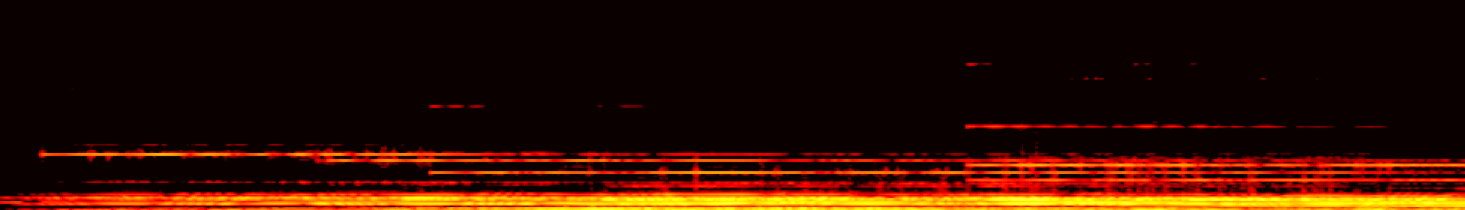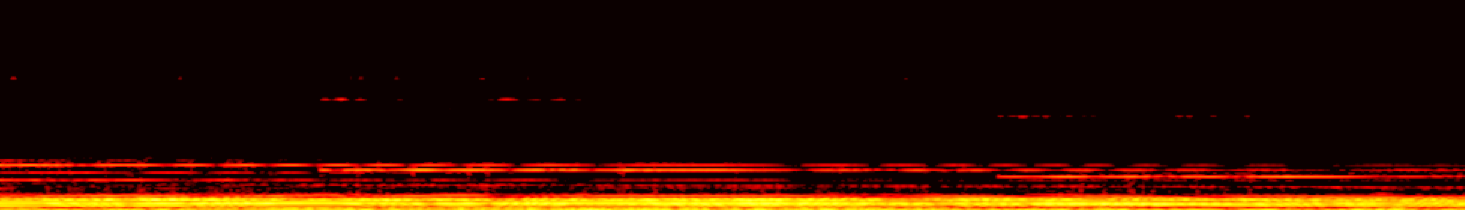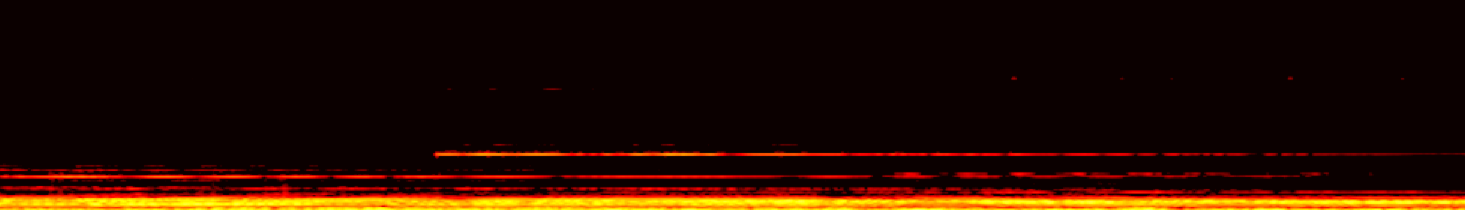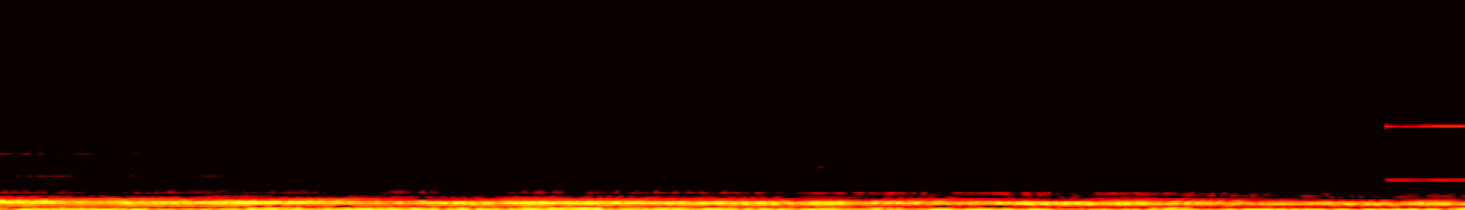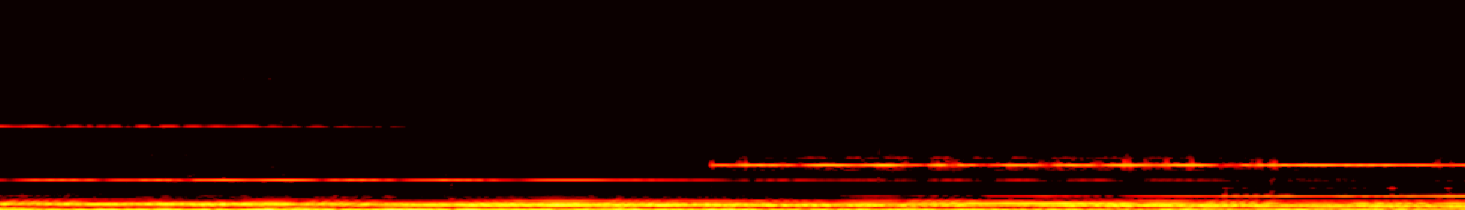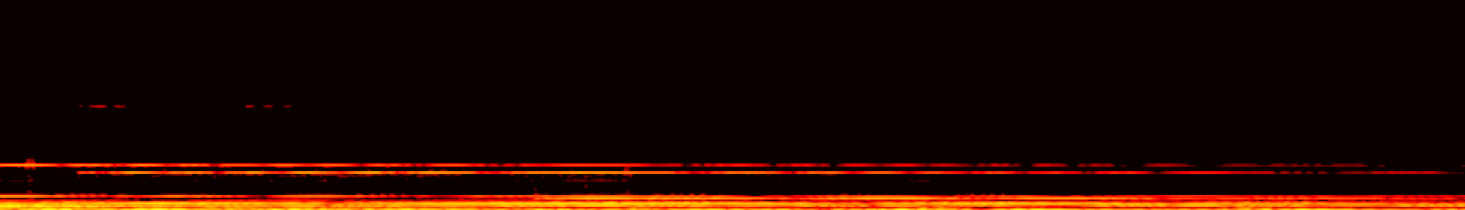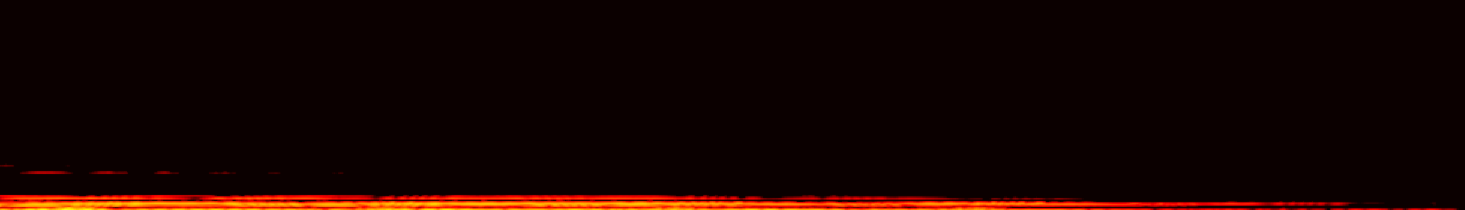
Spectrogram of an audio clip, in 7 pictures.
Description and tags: Celestial Journey
Alien, Ambient, Audio, Background, celestial, cinematic, Effect, Electronic, movie, Noise, project, Sci-Fi, Sound, space, Spooky, Strange, Synth, track, Weird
